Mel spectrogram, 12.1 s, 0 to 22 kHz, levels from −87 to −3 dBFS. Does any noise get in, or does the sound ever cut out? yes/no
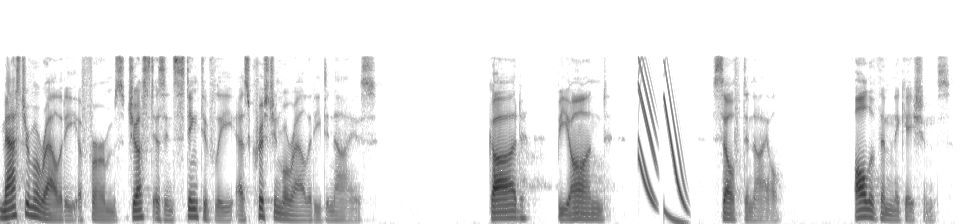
yes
